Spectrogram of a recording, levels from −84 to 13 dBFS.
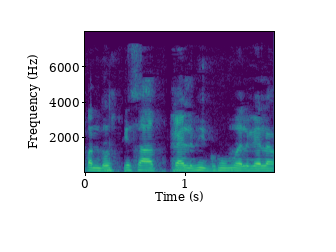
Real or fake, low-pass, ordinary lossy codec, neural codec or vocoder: fake; 7.2 kHz; AAC, 32 kbps; vocoder, 44.1 kHz, 128 mel bands, Pupu-Vocoder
